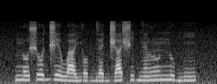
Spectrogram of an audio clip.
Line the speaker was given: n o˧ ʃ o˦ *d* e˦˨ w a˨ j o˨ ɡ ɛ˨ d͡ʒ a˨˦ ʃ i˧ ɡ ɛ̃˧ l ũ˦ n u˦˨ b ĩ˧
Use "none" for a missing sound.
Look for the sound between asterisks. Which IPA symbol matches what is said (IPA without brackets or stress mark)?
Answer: d͡ʒ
